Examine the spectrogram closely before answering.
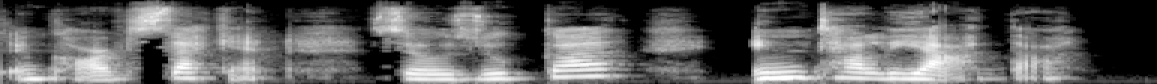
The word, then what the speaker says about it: intagliata: So zucca intagliata. So again, GLs do not sound like a GL, but sound like an LY. Let's say that one again because it was a bit hard. Zucca intagliata.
